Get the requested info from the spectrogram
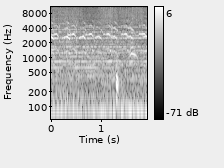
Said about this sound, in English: Listen, can you hear the seagulls shrieking? That means we're getting closer to the harbour.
